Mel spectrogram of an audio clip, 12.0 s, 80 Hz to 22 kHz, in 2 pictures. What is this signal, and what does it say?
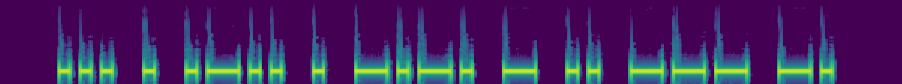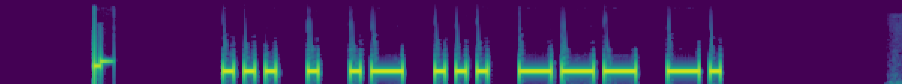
Morse code, heard as a keyed tone, about 17 wpm, 700 Hz. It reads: SELECTION SEASON
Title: Sentences from Top 1400 Words - New Word Drill Alt - 17wpm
